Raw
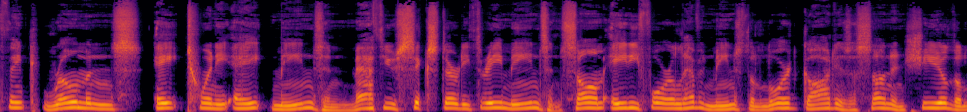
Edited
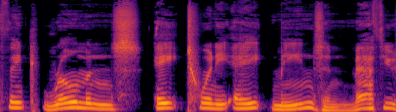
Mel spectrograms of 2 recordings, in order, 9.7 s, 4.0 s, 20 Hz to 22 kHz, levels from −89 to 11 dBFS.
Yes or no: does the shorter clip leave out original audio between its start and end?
no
